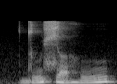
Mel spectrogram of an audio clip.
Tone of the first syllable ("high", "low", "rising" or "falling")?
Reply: rising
